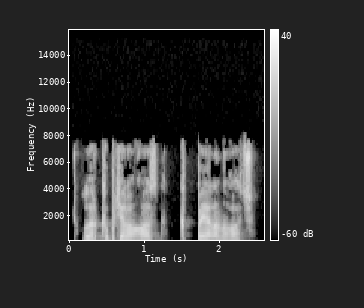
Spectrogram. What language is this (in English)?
Uzbek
